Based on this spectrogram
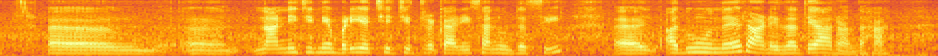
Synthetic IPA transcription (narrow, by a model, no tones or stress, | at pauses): naːniːd͡ʒɪnẽːbəɽiːətːʃʰiːt͡ʃɪt̪ɾəkaːɾiːsaːnũːd̪əsːiː | ə̰d̪ũːneɾaːɽ̃ẽːd̪aːt̪ɪjaːɾãːnd̪aːɦaː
